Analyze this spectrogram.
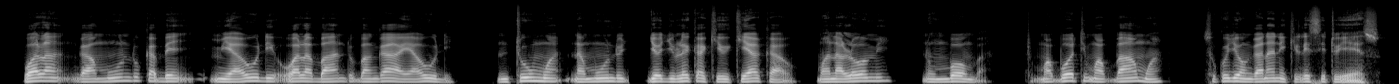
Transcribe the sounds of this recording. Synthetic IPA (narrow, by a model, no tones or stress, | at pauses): wʔalaŋɡamundukabɛm̩jaudḭwa̰labandubaŋɡaːjaudi | n̩tumwanamunduɟɔɟulɛkakiwikiaka̰ṵ | mwʔanalɔmi | num̩bɔmba̰ | mwabɔtimwabamwa | sukuɟɔŋɡananikilisitujɛ̰su̥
